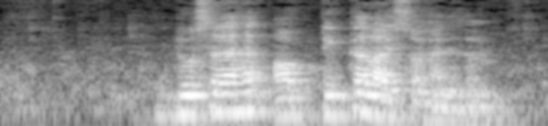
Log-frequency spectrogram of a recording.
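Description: A man speaks clearly and calmly, close by.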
